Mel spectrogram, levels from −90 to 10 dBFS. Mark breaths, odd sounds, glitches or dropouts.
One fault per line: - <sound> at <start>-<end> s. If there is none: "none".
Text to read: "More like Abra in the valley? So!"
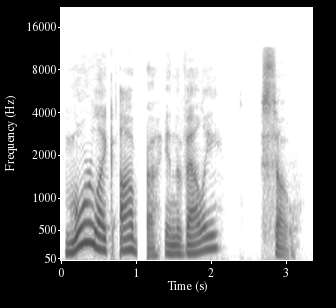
- dropout at 1.0-1.1 s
